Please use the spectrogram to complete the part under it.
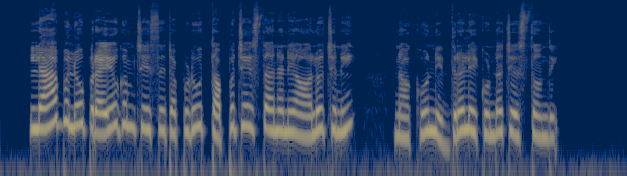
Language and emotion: Telugu, fearful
